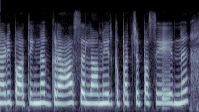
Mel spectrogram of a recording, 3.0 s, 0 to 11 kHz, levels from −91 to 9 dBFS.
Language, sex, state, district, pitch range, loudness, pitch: Tamil, female, Tamil Nadu, Nilgiris, 275-285 Hz, -14 LUFS, 280 Hz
